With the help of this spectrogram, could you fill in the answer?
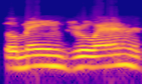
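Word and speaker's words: Domaine Drouhin: I mean, I'm an admirer, and I heard there was an opportunity to buy a property right next to the wonderful, if I hope I can pronounce it right, it's Domaine Drouin. Is that how you pronounce it? Mm-hmm. Yes.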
